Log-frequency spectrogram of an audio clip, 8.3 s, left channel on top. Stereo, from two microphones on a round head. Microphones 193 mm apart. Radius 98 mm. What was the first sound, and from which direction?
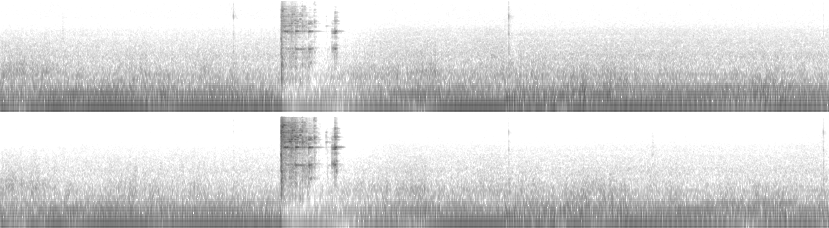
Breaking glass, 65° right (ahead or behind).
